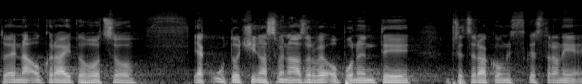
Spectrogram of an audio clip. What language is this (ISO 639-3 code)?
ces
